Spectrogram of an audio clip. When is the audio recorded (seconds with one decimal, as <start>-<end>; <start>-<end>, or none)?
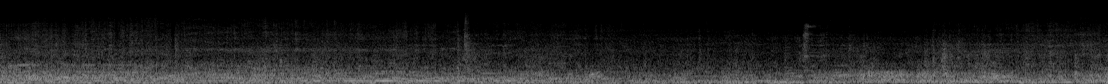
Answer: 0.7-1.4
